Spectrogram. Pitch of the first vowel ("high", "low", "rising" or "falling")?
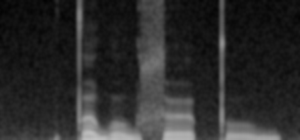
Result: high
